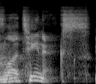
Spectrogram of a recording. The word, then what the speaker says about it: Latinx: Yeah, now today's Latinx. – Yeah. – Rhymes with Kleenex.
